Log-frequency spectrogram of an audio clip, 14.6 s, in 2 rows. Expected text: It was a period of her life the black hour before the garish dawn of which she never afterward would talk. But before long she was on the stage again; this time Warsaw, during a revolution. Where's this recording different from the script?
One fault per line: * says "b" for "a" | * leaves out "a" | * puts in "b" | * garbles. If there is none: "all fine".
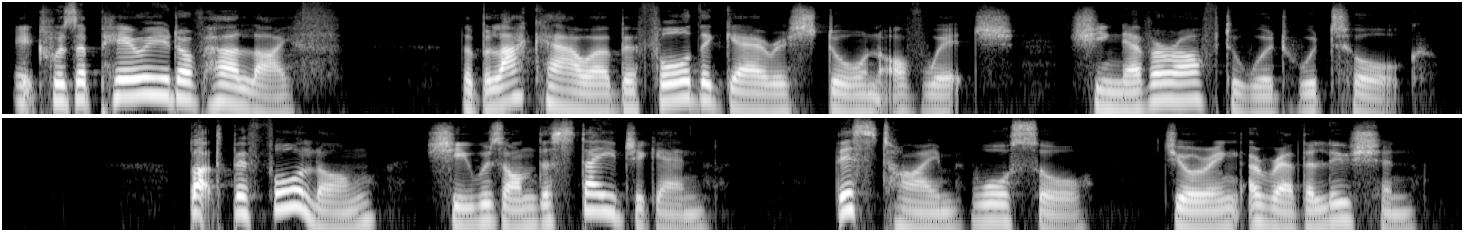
all fine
